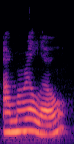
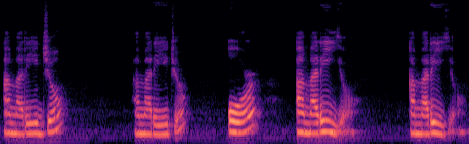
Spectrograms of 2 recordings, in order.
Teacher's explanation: It's not Amarillo, because remember, it's not going to be a L sound. It's going to either be a Y or a J sound. So it's amarillo, amarillo, or amarillo, amarillo.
